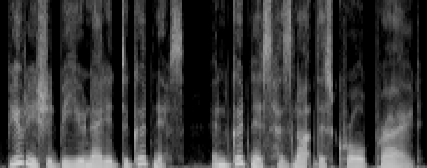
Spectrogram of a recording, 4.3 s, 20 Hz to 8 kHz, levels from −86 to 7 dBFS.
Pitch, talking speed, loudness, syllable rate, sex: 205 Hz, 185 wpm, -18 LUFS, 4.9 syllables/s, female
